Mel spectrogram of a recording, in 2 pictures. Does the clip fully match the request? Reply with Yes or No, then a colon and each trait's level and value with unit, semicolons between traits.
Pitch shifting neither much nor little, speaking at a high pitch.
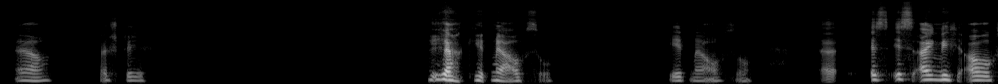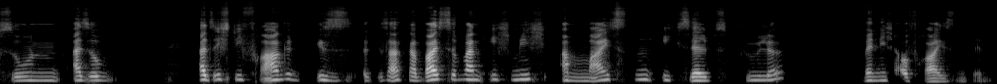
Yes: average, 3.6 semitones; high, 195 Hz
